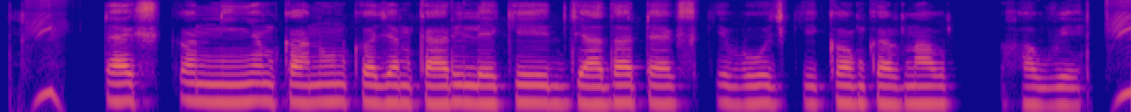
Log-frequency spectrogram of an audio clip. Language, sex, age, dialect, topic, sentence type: Bhojpuri, male, <18, Western, banking, statement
